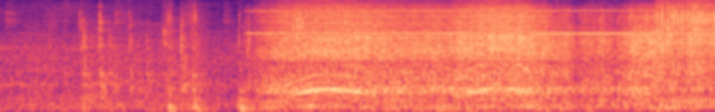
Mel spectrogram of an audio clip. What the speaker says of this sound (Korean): 나사를 박아주도록 하겠습니다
